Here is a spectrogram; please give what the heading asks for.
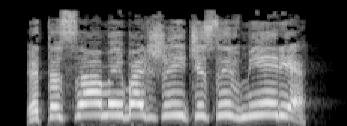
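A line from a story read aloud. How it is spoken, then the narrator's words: Deafening shout, young boy. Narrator (Russian): выкрикнул какой-то паренек не старше самой Василисы, чуть не оглушив ее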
